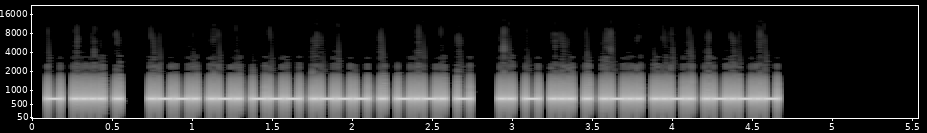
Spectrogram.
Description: Morse code, heard as a keyed tone, about 44 wpm, 700 Hz. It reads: THE PROJECT ITSELF.
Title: Sentences from Top 1400 Words 45wpm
